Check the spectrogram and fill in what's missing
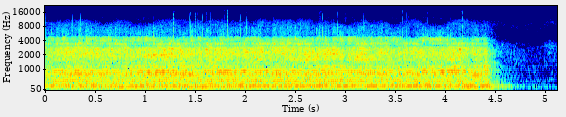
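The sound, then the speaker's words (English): A buzz bomb, sent at 1 o'clock at night toward a hotel in Mulberry Street, flies with a harsh, steady pulsing engine drone that roars loudly and unbroken for over four seconds, then abruptly cuts out, leaving only a faint fading rumble. “Time for tonight's buzz bomb.”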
